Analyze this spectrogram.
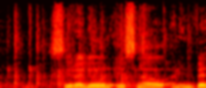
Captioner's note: applause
